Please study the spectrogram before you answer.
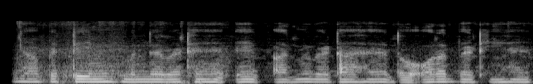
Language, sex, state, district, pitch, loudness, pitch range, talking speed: Hindi, male, Haryana, Jhajjar, 120 Hz, -21 LUFS, 115-125 Hz, 155 wpm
